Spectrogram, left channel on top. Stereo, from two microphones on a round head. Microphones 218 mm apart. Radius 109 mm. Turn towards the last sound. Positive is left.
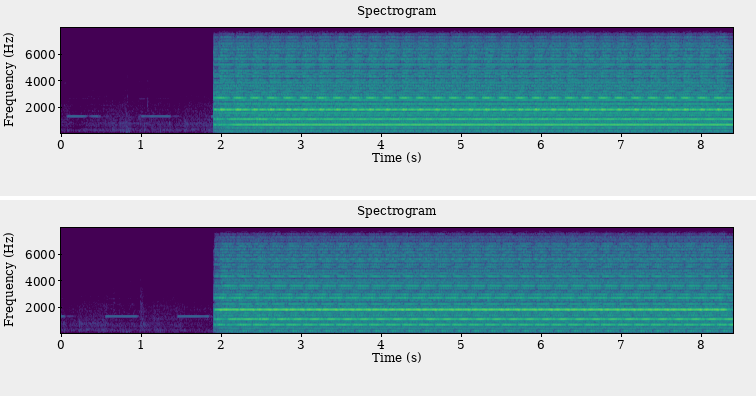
turn(degrees=60)  # may be behind; listen again after turning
